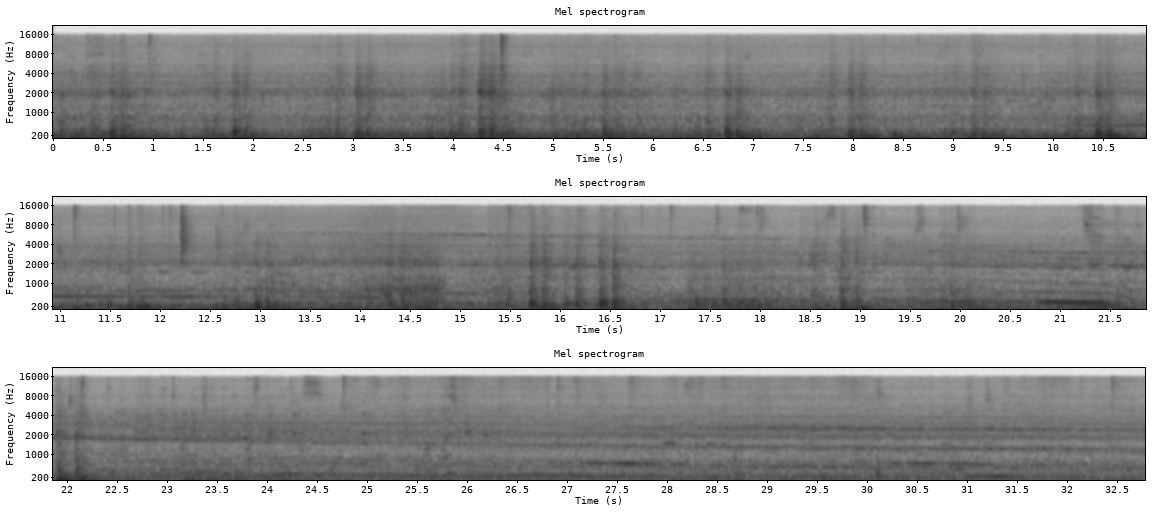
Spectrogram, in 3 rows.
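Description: Running noise inside a JR E531 series electric commuter train's motor car as it brakes for a station: wheels clicking over rail joints over a steady rumble. From about ten seconds in, the traction motors' whine slides down in pitch as the train slows from about 70 to about 20 km/h, and the whole sound gets quieter in the last third.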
